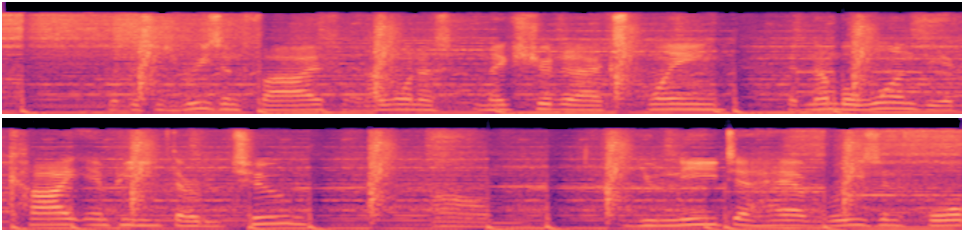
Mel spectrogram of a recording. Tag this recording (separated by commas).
Speech, Music, Sampler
